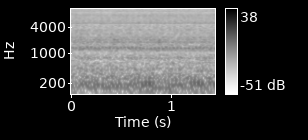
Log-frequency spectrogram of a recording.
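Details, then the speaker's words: Ford Focus, 93,905 km, 10 years old, after A/C restoration (system flushed, all O-rings, expansion valve and drier replaced, original compressor kept): engine idling with compressor engaged, now quieter, steady smooth hum without knocks; normal operation. "เสียงคอมแอร์ก็เบาลงนะครับเรียบลง"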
